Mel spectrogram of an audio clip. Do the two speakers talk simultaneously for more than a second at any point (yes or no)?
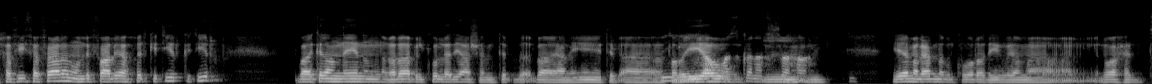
yes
